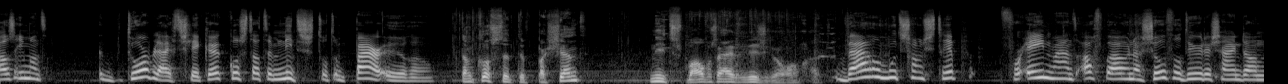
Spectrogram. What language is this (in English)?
Dutch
